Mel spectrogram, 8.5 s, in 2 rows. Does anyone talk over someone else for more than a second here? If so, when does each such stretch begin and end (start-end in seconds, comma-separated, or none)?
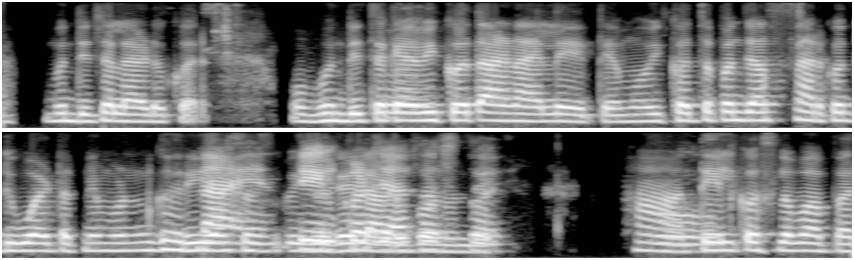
5.2-6.7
